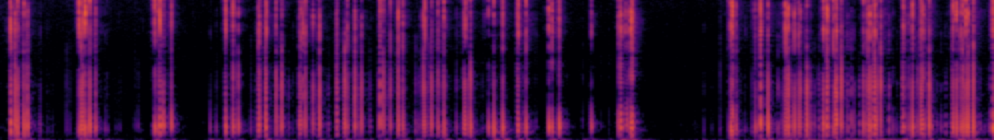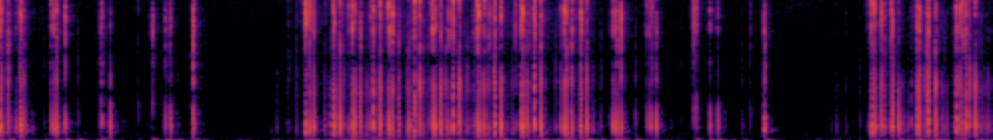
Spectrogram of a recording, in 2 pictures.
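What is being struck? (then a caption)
Foam squishy toy with sticky top. Long nails tap and scratch a thick sticky foam squishy toast toy with a light-blue sticky foam top on a brown foam base, its surface soft, solid and sticky. The result is a dense run of quick, muffled taps and tacky scratching, mostly low and warm with little brightness, broken by short quiet pauses.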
